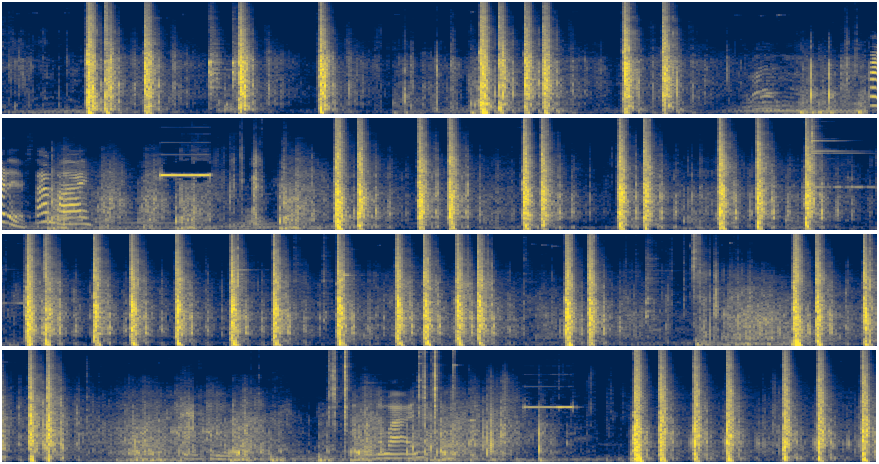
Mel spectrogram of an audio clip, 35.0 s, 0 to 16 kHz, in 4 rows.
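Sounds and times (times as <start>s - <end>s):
metallic ring of steel target: 16.8s - 17.8s.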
